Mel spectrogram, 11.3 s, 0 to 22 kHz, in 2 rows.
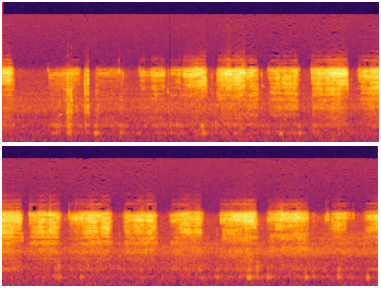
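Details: Barn owl nest, 6 March 2015 before dawn, as a mouse is delivered; a rapid run of about fourteen harsh hisses, nearly back to back, building into an almost continuous rasping series.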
